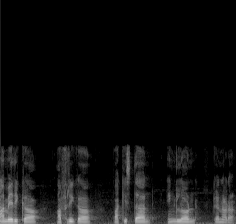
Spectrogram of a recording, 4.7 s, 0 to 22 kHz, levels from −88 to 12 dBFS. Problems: none marked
